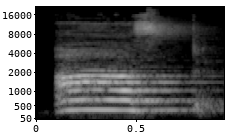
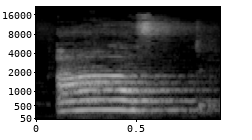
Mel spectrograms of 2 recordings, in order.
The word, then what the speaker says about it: asked: Whenever to this word, add to this word ed, we can pronounce like turned. Turned. And here, second example. Asked. Asked.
